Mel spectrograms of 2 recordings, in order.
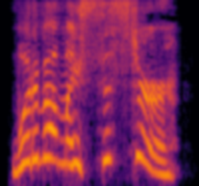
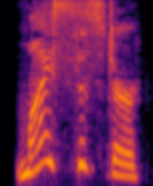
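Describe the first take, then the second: First: Much higher, loud pleading cry; desperate cry. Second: Loud plea. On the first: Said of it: "the woman cries". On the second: Woman yelling. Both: A narrator's reading.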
